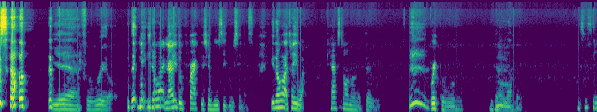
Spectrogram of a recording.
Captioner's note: gasp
